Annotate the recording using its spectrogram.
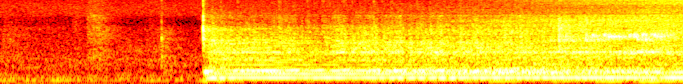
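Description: A bench grinder whirs steadily.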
